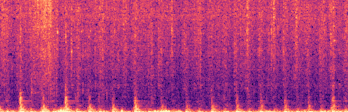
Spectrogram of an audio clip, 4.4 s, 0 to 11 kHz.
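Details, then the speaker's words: Chevrolet Aveo 1.5, front wheel jacked up and rocked while watching the ball joint; dull clunks about two a second, boot intact but play present, worn front ball joint causing knock over bumps. "Вот. То есть звук происходит от нее, и при нормальном ее состоянии она не должна шевелиться, она должна быть мертва."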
